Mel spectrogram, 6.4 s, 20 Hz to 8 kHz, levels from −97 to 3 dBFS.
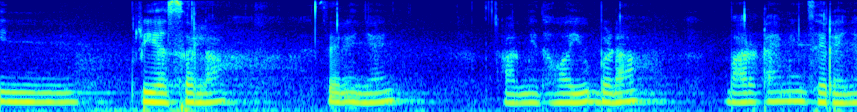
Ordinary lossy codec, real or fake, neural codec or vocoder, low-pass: none; real; none; none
